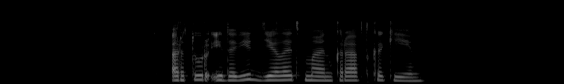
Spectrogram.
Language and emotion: Russian, neutral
